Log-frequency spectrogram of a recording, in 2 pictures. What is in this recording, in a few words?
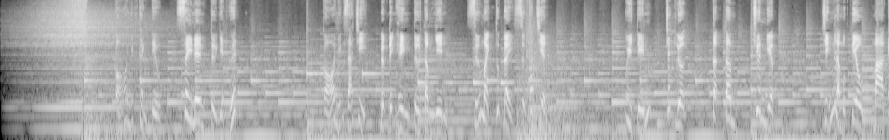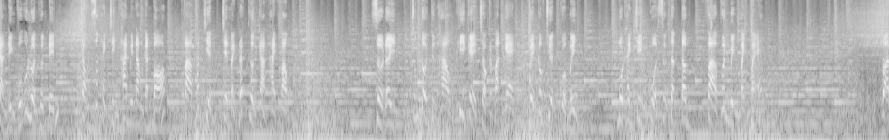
North Male, Vietnamese; Cảng Dình Vũ; VNVO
